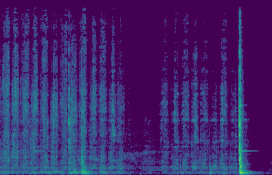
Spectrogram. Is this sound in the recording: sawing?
yes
